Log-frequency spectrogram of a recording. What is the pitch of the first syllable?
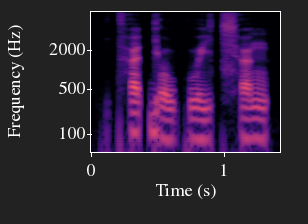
high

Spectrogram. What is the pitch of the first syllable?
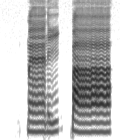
low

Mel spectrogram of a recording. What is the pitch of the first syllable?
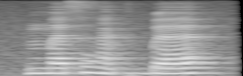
rising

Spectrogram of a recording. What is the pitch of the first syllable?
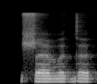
high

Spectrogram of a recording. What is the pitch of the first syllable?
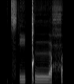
low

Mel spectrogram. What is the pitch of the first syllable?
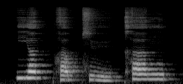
high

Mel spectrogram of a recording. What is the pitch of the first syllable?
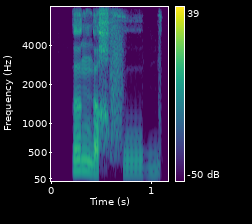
high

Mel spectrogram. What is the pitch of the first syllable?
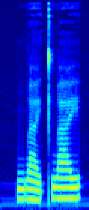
low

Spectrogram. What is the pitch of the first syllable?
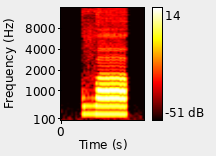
high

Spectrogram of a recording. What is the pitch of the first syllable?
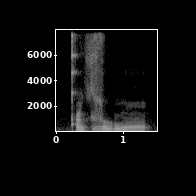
low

